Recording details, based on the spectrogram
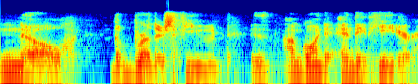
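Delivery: slow, deliberate, focused, single-minded delivery. Quoting a character's line from the manga: imitating Naruto speaking slowly. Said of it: "he says it, like, slowly".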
